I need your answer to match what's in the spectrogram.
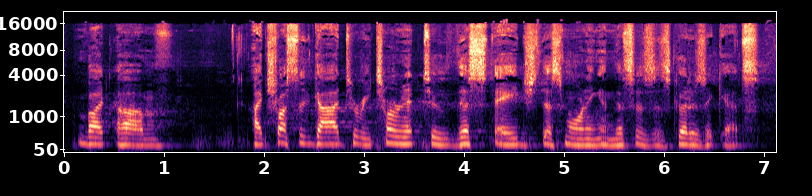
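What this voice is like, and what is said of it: Raspy, hoarse voice. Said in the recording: “my voice. Uh, it's a little bit raspy. I've had laryngitis this week, probably the worst case of it in my life”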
